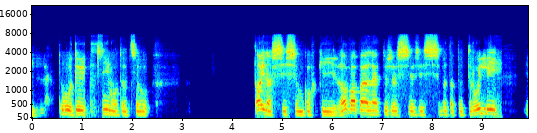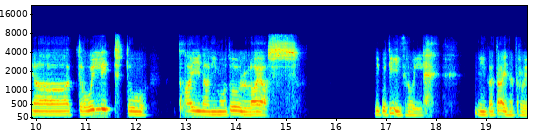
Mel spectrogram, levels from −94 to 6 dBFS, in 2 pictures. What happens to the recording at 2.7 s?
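At 2.7 s the speech carries Speex codec damage, present throughout: coarse CELP excitation at a mid rate near 20 kbps sounds hoarse and noisy, with blurred harmonics on a spectrogram.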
